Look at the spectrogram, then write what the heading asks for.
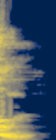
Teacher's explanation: आउल शब्द का प्रथम अक्षर आ का उच्चारण हम सीधे कंठ से कर रहे हैं, इसीलिए वह एक स्वर है, यानी कि वोवल साउंड है।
